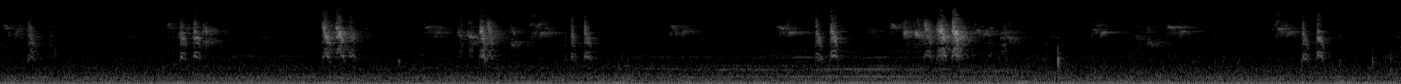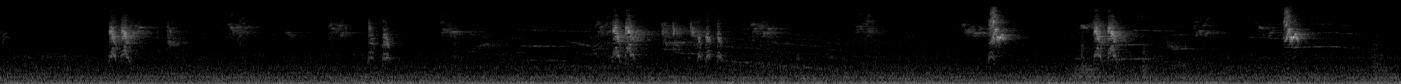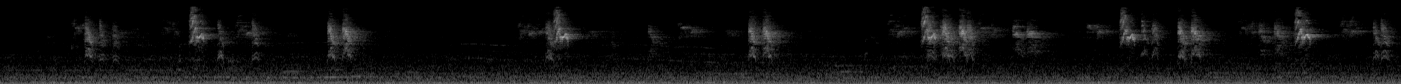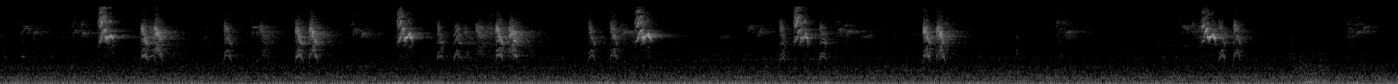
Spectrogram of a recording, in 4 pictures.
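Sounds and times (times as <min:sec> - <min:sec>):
bird chirping: 0:00.0 - 0:56.0.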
